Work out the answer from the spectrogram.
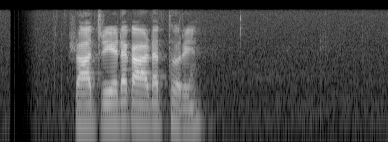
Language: Sinhala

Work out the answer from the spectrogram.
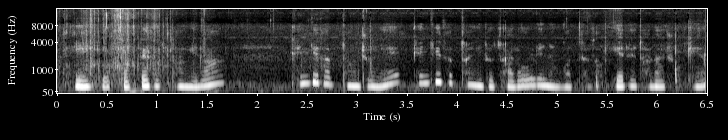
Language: Korean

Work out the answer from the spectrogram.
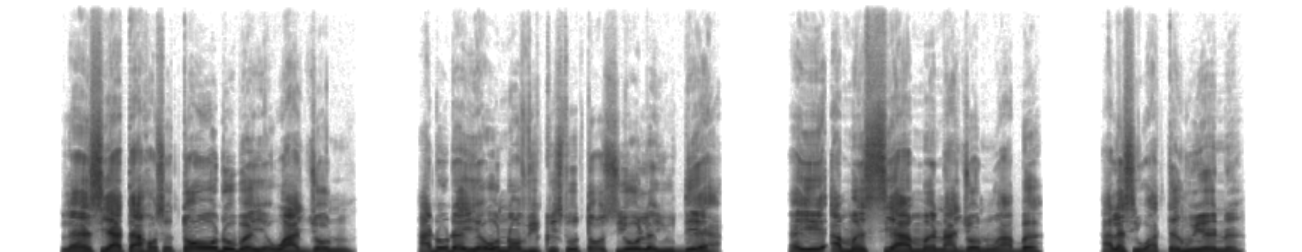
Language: Ewe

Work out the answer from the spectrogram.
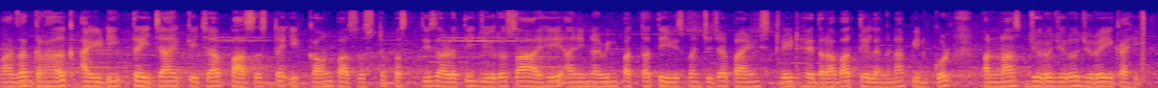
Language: Marathi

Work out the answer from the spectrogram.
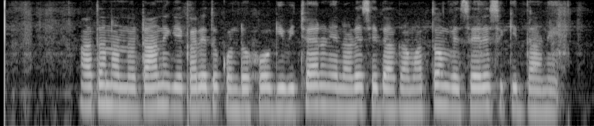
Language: Kannada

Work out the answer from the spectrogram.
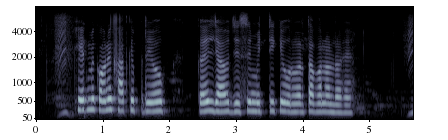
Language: Bhojpuri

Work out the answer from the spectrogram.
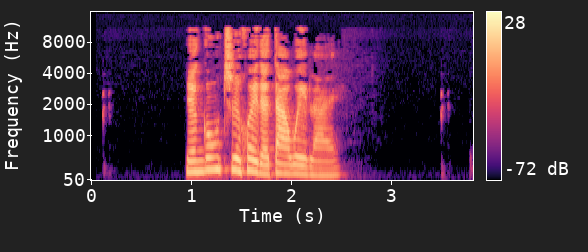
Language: Chinese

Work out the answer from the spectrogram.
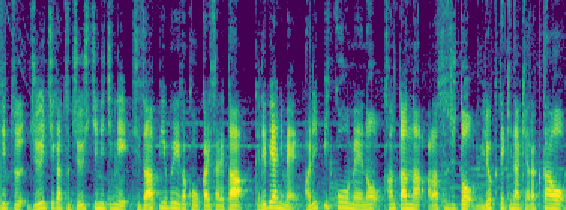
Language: Japanese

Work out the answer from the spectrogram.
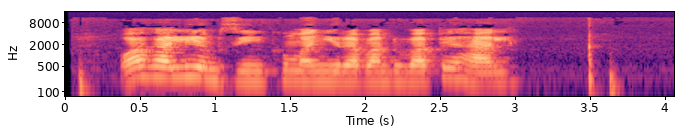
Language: Taita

